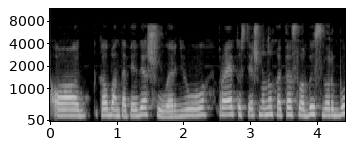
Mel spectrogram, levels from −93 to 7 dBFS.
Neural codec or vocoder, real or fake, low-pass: codec, 16 kHz, 2 kbps, FunCodec, trained on LibriTTS, 25 frames a second; fake; 7.2 kHz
